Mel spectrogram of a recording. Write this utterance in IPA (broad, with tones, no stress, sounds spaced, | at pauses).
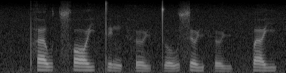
pʰ ɐ˨ w t͡sʰ ɔː˨ j t̪ ɪ˨˩ ŋ h ɵ˨˩ ɥ t̪ o˨˥ w s ɵ˧ ɥ h ɵ˨ ɥ | p ɐ˨ j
